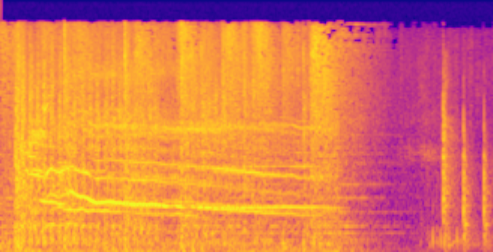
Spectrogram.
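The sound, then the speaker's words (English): Heavy gunfire in a shootout: a dense, continuous barrage roars for about three seconds, then thins out and fades, followed by a few sharp separate shots. “I phoned as soon as I heard the shooting.”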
